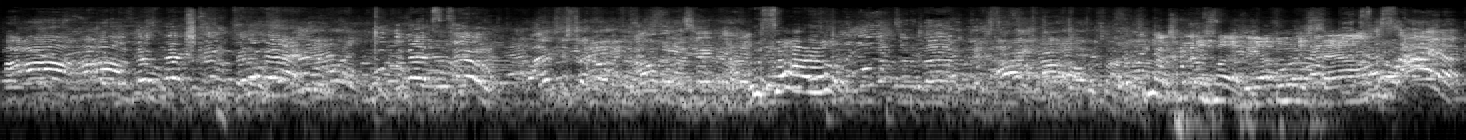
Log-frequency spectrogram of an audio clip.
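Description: Crowd chatter: many people talking over one another at once, no single voice standing out.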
